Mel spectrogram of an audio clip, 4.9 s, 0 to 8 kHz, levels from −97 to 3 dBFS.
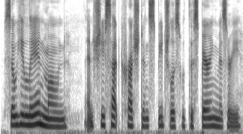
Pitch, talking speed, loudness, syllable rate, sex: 185 Hz, 175 wpm, -19 LUFS, 4.7 syllables/s, female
